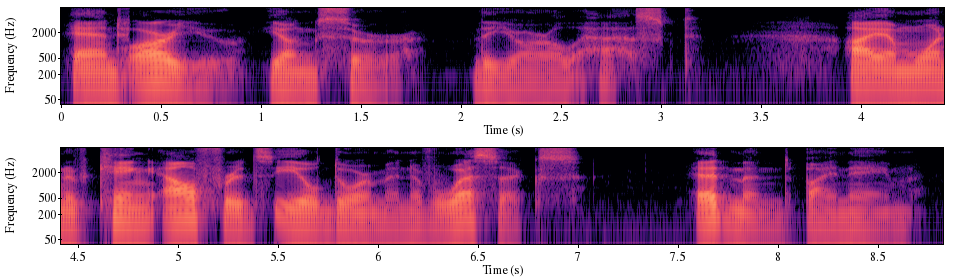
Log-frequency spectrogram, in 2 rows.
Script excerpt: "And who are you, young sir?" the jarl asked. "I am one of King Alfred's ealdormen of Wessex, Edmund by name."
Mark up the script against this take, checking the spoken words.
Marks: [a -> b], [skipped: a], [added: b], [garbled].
"And [skipped: who] are you, young sir?" the jarl asked. "I am one of King Alfred's ealdormen of Wessex, Edmund by name."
